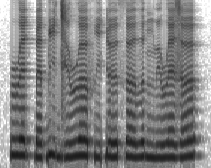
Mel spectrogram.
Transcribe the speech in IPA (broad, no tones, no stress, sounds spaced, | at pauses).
ɹ ɛ k͡p ɛ ɓ i d͡z y ɹ œ f i ɗ ø θ œ ə̯ ð ə ŋ͡m y ɹ ɛ z œ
